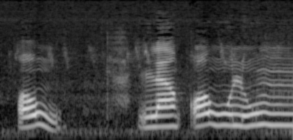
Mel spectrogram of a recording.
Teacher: Karena ada waw sukun, sebelumnya ada fathah di qaf. Cara bacanya dilunakan atau dilembutkan. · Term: huruf lin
